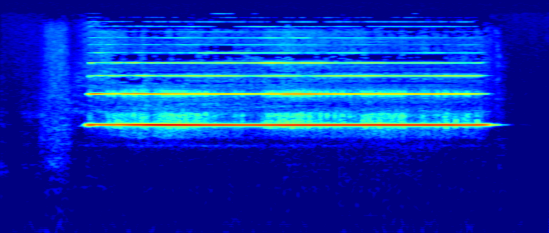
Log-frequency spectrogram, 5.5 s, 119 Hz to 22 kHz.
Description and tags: Part of the Good-sounds dataset of monophonic instrumental sounds.
instrument::clarinet
note::E
octave::6
midi note::76
good-sounds-id::712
